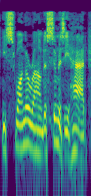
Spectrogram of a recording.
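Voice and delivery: plain reading voice

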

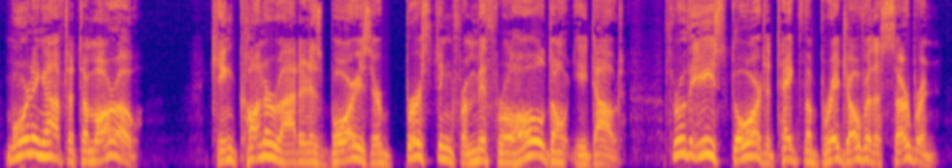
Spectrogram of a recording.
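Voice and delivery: hearty dwarf, pitched high and loud; excited dwarf telling the drow. Acted. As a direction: boom out the news like a brash dwarf.

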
